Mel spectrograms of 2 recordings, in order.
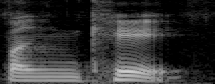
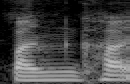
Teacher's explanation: نون کی آواز کو ناک میں چھپا کر پڑھنا چاہیے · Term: اخفا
